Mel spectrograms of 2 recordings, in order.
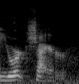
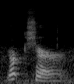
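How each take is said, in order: First: It is said with an American accent. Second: It is said with a British accent. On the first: "if you were in the United States, you would literally say Yorkshire" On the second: "I think I do a good job of saying Yorkshire"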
